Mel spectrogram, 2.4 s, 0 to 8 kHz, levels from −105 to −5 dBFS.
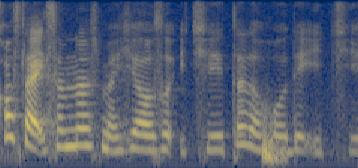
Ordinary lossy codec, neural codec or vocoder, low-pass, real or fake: none; none; none; real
